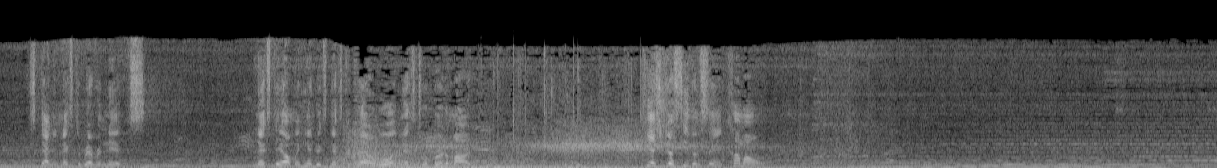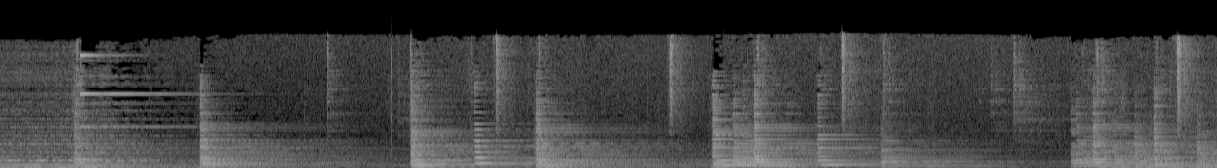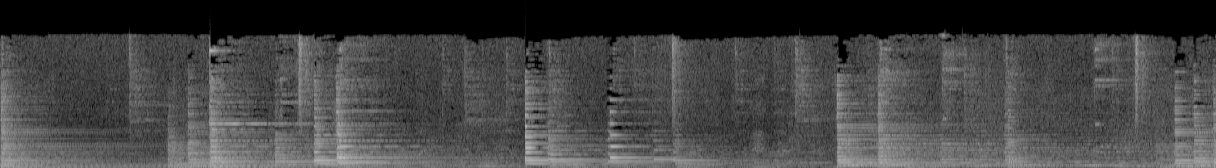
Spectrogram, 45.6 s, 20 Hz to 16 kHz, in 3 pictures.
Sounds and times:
Music: 0:00.0 - 0:45.6.

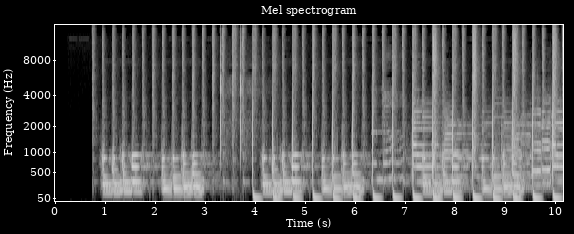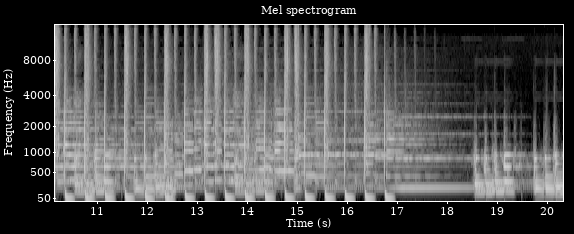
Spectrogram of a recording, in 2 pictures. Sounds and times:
Bass guitar: 0:00.8 - 0:20.3.

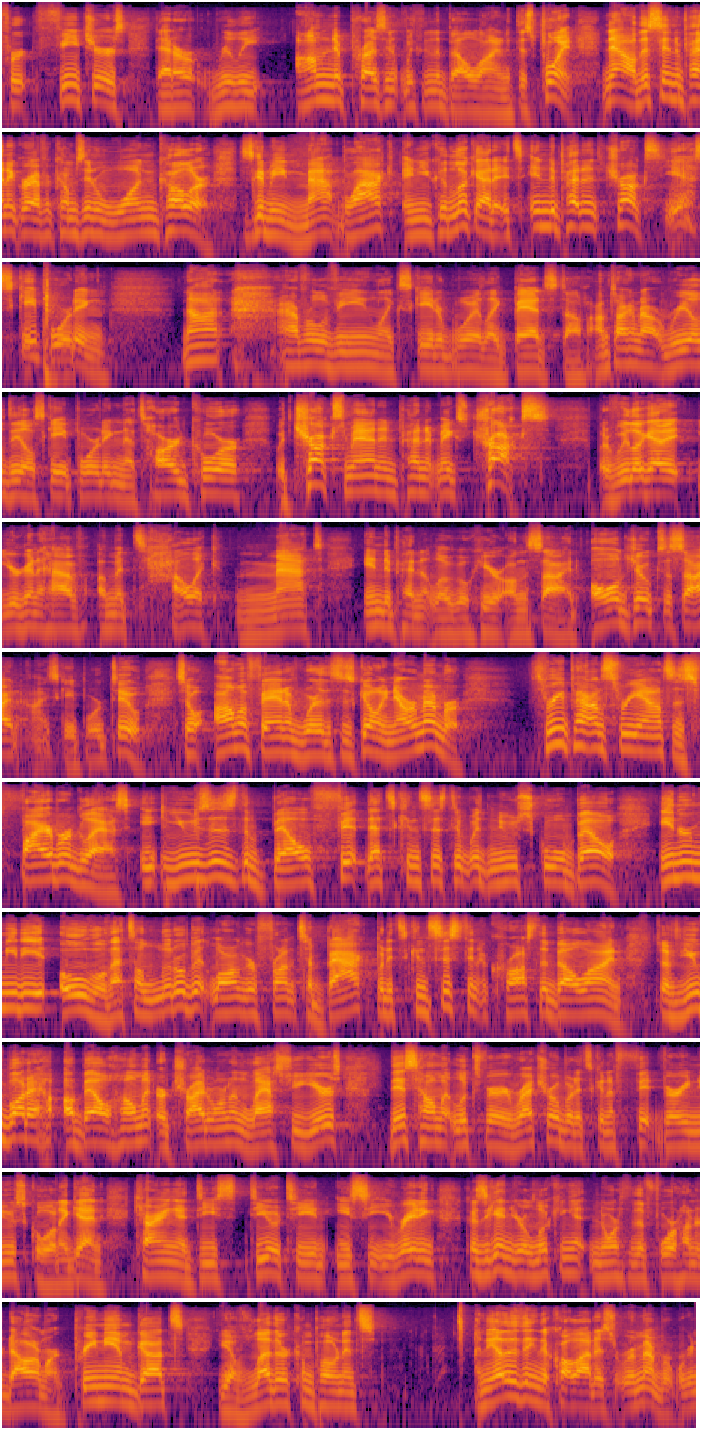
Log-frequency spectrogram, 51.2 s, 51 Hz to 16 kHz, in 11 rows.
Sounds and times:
Speech: 0:00.0 - 0:51.1.

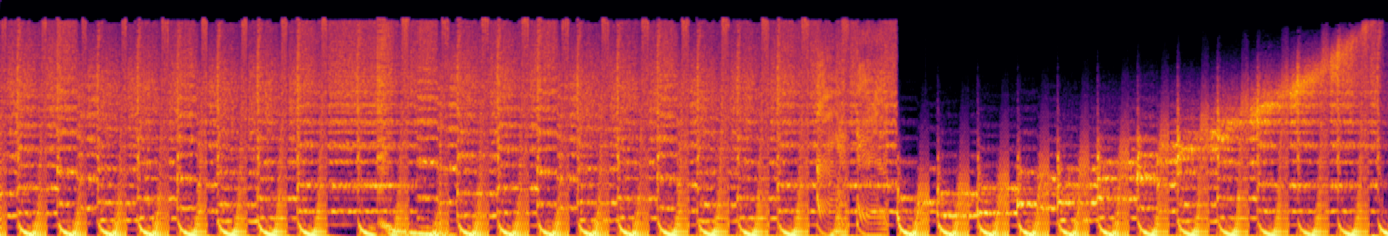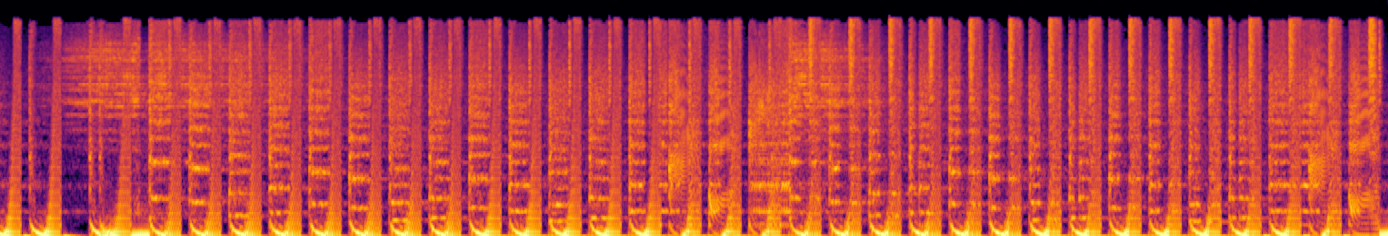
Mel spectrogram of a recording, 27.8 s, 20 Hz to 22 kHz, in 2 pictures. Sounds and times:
Techno: 0:00.0 - 0:27.7.

